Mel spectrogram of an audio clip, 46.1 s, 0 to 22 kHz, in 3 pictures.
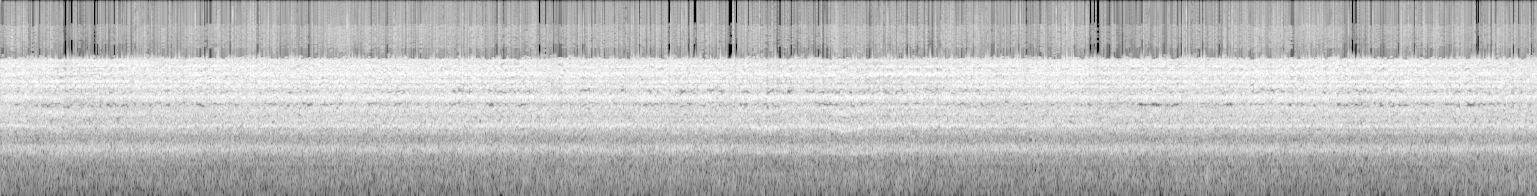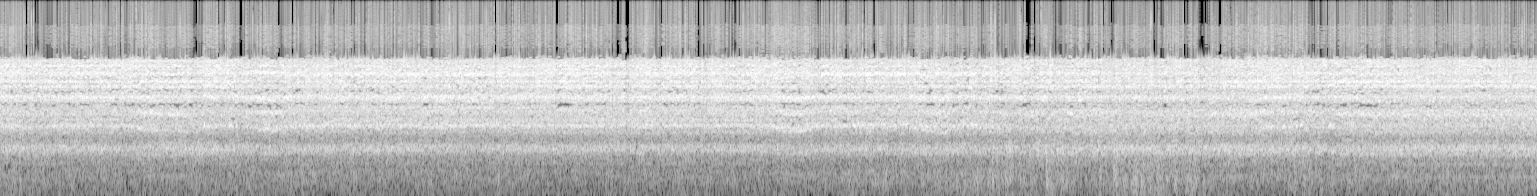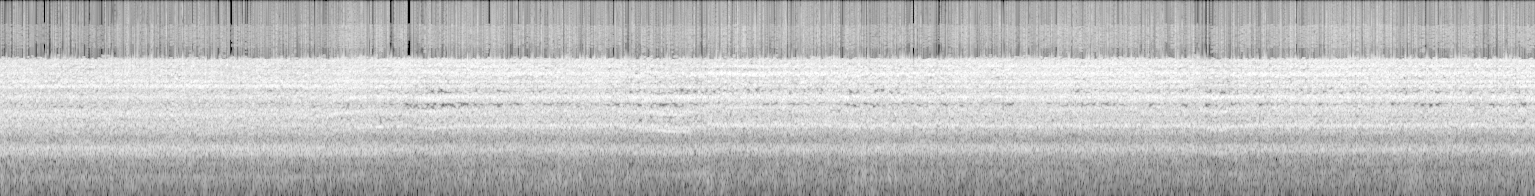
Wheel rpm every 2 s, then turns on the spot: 230, 230, 230, 230, 230, 230, 230, 230, 230, 230, 230, 230, 230, 210, 220, 210, 210, 220, 230, 230, 230, 230, 230.
none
